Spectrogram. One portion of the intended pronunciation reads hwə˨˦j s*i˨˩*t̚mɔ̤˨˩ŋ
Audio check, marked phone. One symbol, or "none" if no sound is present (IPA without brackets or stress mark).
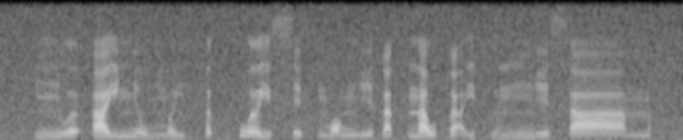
i˨˩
